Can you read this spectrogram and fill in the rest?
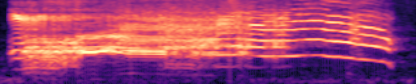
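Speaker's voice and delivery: high loud shriek at the sour taste. Real, not acted. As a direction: shriek from the sourness.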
